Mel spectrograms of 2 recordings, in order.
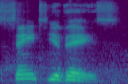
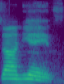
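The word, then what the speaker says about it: Saint-Yves: He was from France, and his name is Saint Yves, if you pronounce the words in English, but it's pronounced Sanyev in French.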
